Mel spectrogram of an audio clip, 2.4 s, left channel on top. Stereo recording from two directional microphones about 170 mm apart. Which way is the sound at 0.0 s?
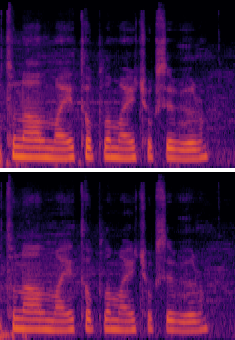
10° left (ahead or behind).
